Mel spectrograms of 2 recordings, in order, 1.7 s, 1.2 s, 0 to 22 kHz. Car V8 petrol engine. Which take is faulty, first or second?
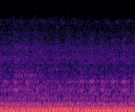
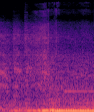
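first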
